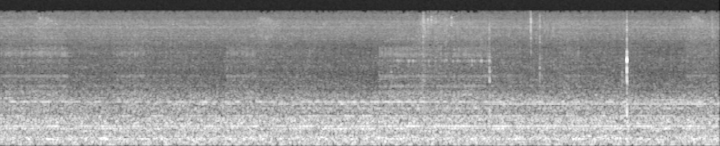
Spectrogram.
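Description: A steady mechanical hum: several constant tones over a low rumble and a faint hiss, with a few faint clicks near the end.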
